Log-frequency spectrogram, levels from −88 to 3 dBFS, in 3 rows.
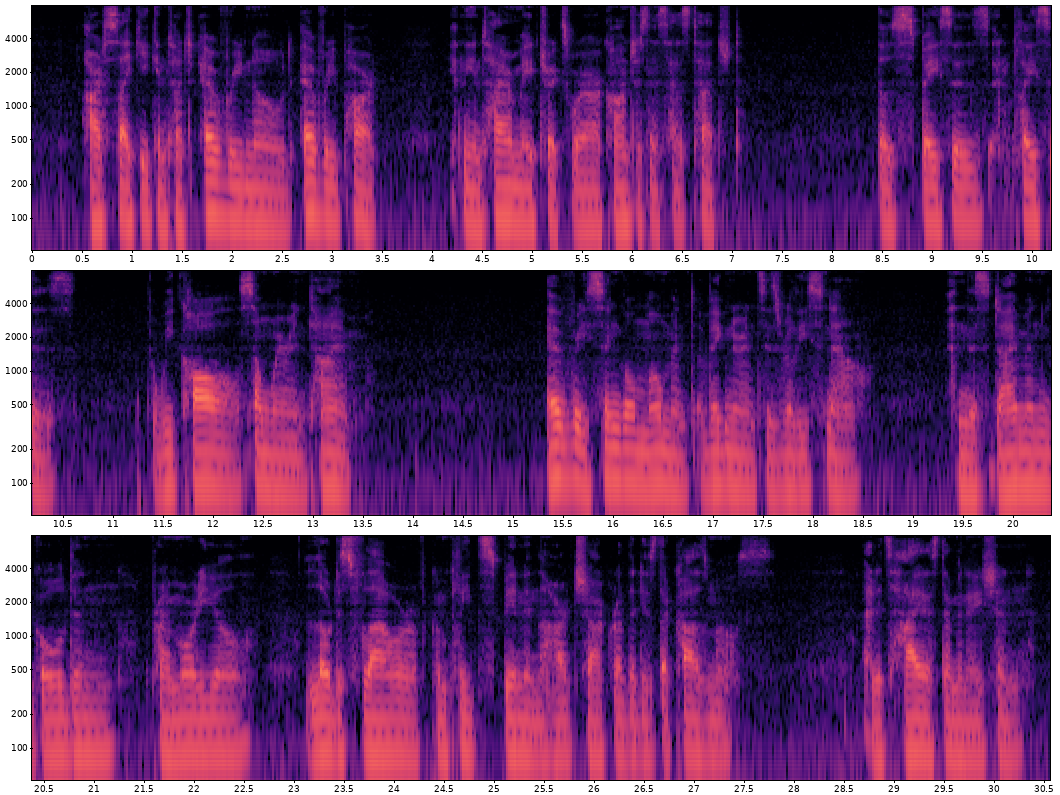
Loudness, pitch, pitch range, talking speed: -34 LUFS, 90 Hz, 85-95 Hz, 110 wpm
